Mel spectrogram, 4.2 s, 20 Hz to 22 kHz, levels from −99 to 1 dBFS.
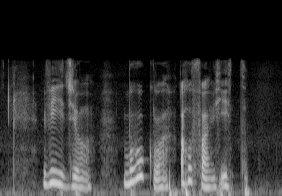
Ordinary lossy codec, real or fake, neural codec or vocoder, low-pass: none; real; none; 7.2 kHz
